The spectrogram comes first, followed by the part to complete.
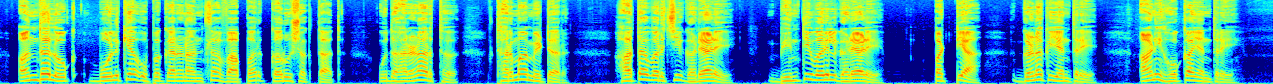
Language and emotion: Marathi, neutral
